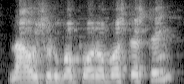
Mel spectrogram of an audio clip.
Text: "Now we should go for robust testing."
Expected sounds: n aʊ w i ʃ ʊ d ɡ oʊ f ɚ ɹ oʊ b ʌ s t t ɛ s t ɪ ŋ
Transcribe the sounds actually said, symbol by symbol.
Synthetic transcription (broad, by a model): n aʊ w i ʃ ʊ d ɡ oʊ p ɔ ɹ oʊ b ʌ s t t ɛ s t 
